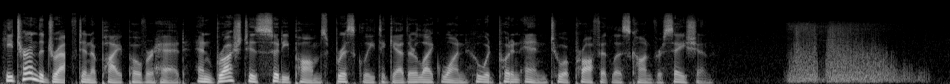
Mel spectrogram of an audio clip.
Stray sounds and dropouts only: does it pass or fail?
fail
